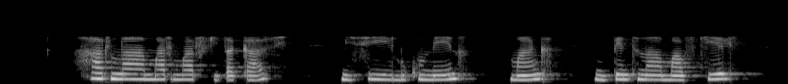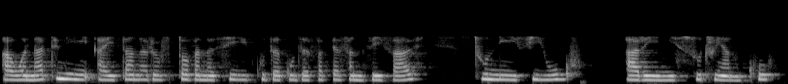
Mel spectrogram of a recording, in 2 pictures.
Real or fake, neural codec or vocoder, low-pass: real; none; 3.6 kHz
